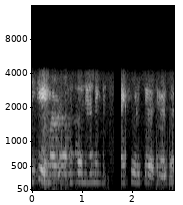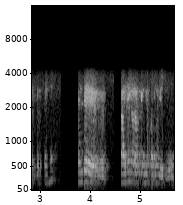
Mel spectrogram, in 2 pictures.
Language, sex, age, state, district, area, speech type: Malayalam, female, 18-30, Kerala, Pathanamthitta, rural, conversation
